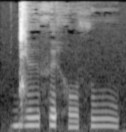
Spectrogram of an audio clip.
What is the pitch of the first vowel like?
high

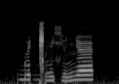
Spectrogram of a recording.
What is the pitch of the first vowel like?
high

